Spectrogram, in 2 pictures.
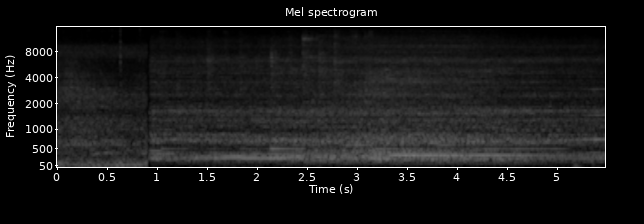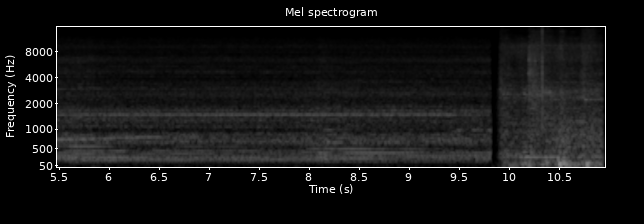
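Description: An electric kettle hums and hisses as it heats water.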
